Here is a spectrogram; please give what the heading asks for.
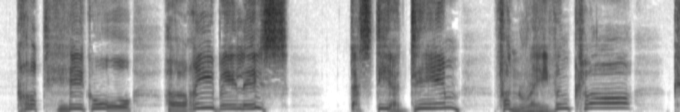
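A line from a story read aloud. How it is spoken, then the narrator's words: Squeaking. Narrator (German): quiekte Flitwick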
